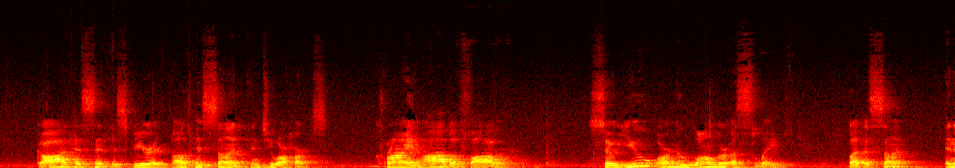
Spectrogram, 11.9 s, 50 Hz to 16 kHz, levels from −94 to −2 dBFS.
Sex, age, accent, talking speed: male, 30-49, American, 125 wpm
